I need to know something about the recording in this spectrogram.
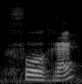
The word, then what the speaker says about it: forêt: The t would be like the silent letter at this point. But so la forêt, that's a noun, a feminine noun, and it's a forest.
